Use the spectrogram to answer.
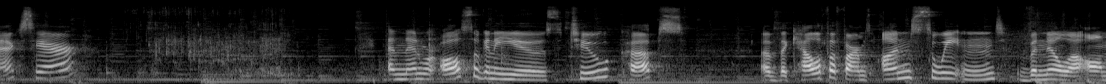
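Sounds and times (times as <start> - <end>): quiet background music: 0.0 - 11.0
water pouring into container: 1.3 - 3.0.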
